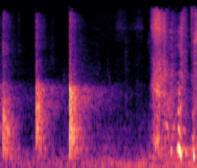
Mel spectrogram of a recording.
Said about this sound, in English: It's a laborious clap at the end.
